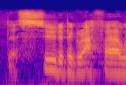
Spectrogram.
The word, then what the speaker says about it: Pseudepigrapha: Pseudepigrapha, which I never can pronounce quite rightly, but I think that's close, which are entirely apocalyptic.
